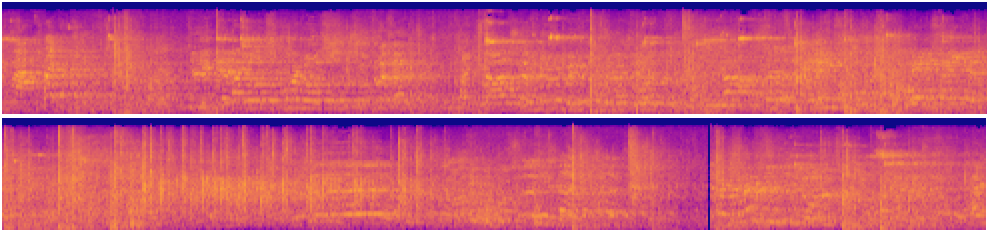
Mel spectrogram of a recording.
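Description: Sports shoes squeak sharply on a hard floor.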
